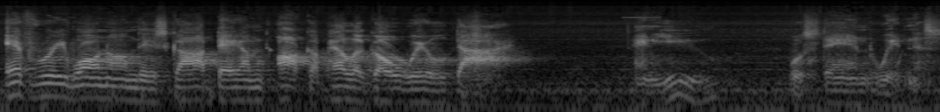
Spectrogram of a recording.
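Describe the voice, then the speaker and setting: An actor playing a menacing male villain in a video game, speaking in a slow, threatening way. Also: lowish voice, fairly even intonation, fairly bright tone. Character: menacing male villain vowing mass death. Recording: roomy echo, faint noise.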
